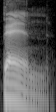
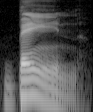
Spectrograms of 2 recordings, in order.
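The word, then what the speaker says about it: בֵּן: word for son is, it looks like ben, B-E-N, in English, but it's pronounced bane.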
